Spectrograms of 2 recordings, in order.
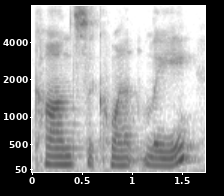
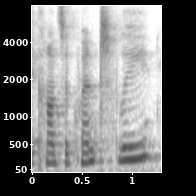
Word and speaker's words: consequently: lee syllable so again we have first syllable stress con is long has the clear vowel consequently uh or consequently and we don't really release that t so we don't say consequently that would be more typical of some other dialects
